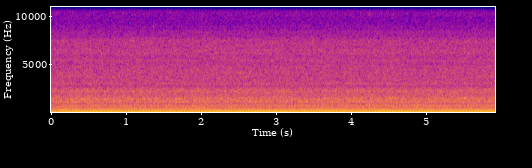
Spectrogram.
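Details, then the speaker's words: Troy-Bilt mower after its plastic carburetor was cleaned of rusty water and the fuel system flushed, on ethanol-free fuel with no cover or air filter: steady, even low putter with no surging or misses. "there you go. It's that simple. Clean out one of the plastic carburetors, no problem."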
